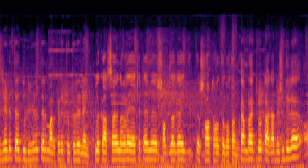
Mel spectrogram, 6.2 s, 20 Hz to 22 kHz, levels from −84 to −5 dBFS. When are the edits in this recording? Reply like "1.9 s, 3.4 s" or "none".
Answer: 1.9 s, 4.8 s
